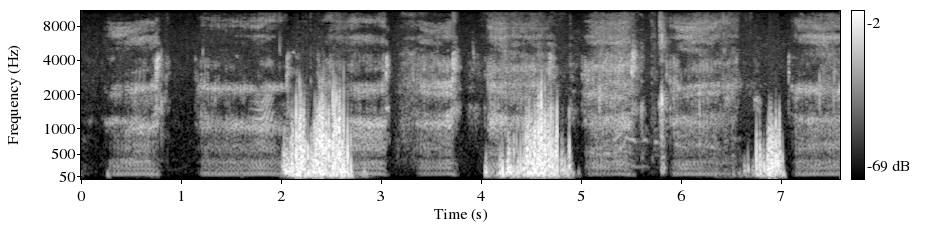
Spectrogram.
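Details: Two Welsh Terriers, Zorro and Zula, playing at Torgo Talu Guesthouse & Farm in Estonia, recorded on an Insta360 Go2: three loud, rough growling bursts near two, four and seven seconds, with softer rumbling grumbles between them.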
